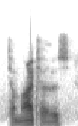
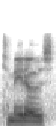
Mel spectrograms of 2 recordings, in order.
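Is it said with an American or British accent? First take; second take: British; American. First: It is said with a British accent. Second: It is said with an American accent.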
